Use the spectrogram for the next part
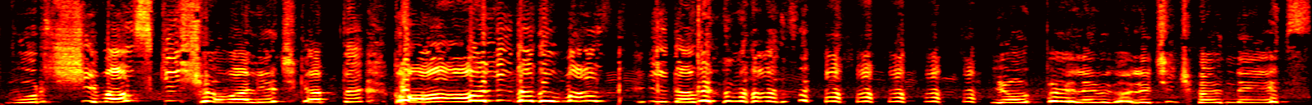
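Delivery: screaming football commentator. Acted. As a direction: scream the winner at the top of your voice. Winning goal commentary.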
